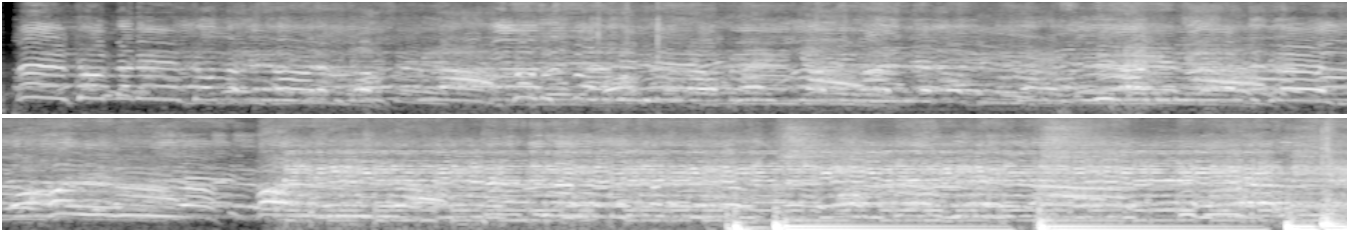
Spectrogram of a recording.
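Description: A dense crowd shouts and cheers for about twelve seconds, then a loud, distorted punk rock band crashes in with heavy guitar chords and a pounding bass-driven beat.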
